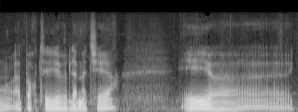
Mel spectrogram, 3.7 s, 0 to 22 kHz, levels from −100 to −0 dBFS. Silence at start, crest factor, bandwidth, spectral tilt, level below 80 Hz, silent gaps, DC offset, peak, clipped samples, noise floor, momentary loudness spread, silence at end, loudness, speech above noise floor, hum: 0 s; 18 dB; 11.5 kHz; -8 dB/octave; -40 dBFS; none; under 0.1%; -4 dBFS; under 0.1%; -45 dBFS; 18 LU; 0.05 s; -22 LUFS; 23 dB; none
